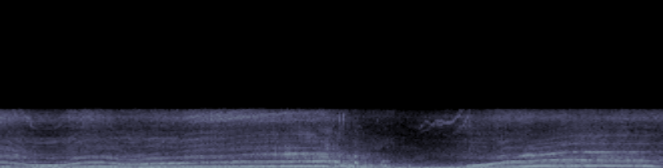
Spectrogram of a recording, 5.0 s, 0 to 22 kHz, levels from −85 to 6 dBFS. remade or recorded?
recorded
